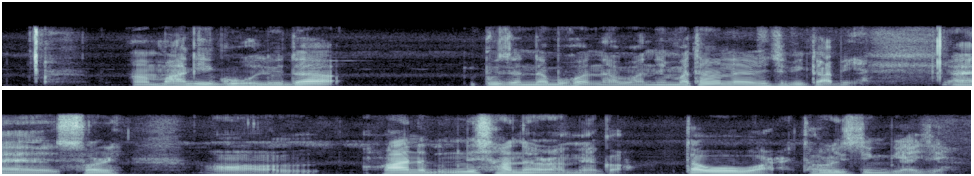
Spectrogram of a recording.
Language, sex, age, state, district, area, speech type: Manipuri, male, 30-45, Manipur, Tengnoupal, urban, spontaneous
